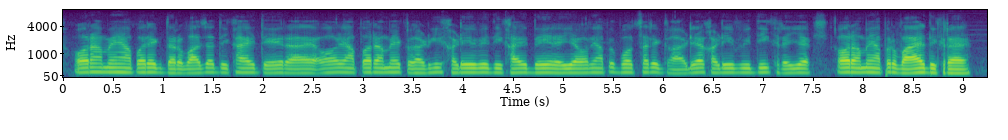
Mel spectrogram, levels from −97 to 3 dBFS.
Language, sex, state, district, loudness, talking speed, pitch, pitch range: Hindi, male, West Bengal, Purulia, -17 LUFS, 255 wpm, 145 Hz, 135-150 Hz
